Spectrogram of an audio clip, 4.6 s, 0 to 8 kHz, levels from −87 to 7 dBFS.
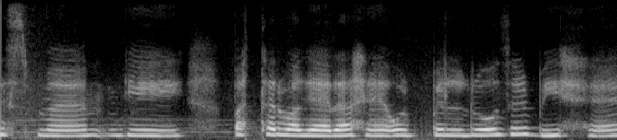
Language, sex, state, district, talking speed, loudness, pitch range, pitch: Hindi, female, Uttar Pradesh, Lalitpur, 105 wpm, -15 LUFS, 295-310 Hz, 300 Hz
